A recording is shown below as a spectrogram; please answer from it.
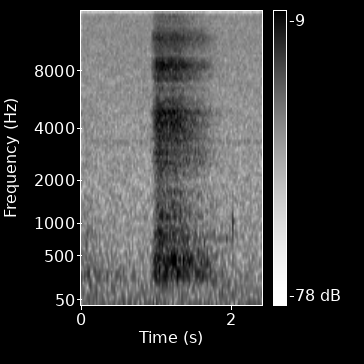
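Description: A person's one loud exhale through the nose close to the microphone, starting suddenly about a second in and fading away within a second.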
